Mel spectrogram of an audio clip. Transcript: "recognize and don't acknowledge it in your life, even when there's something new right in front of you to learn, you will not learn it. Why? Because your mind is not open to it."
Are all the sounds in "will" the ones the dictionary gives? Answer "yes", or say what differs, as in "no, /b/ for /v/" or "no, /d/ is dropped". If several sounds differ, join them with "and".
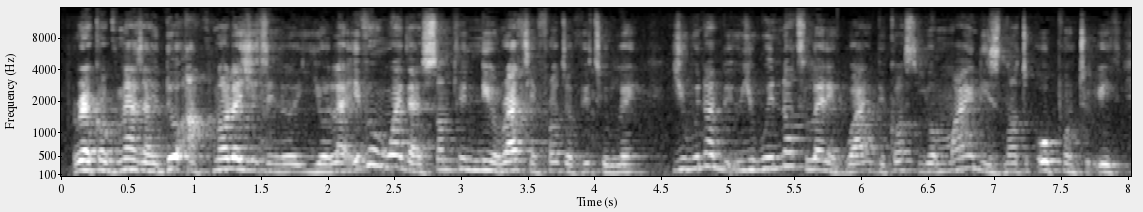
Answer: no, /w/ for /l/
